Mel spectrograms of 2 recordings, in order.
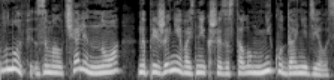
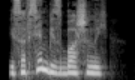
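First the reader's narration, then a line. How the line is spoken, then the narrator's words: Breathed out. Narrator (Russian): выдохнула на сей раз Феста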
